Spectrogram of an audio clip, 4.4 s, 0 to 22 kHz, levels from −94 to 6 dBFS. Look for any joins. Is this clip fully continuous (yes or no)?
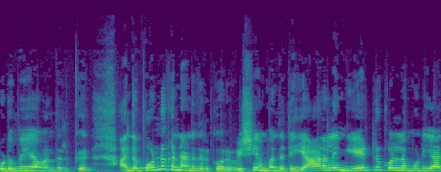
yes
